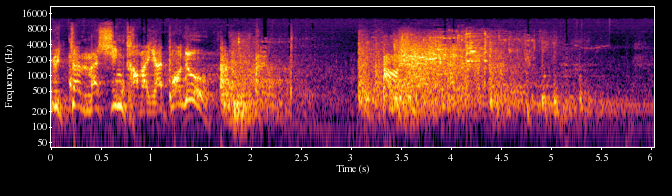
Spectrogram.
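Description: A pinball machine rings and clatters.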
